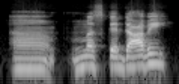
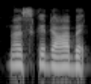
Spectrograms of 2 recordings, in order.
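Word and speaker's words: Musquodoboit: Muscadabi, is that how it's pronounced? Muscadabbit. Muscadabbit, okay.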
